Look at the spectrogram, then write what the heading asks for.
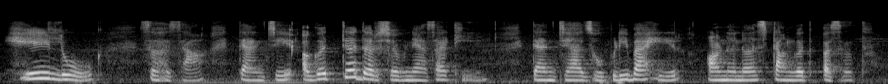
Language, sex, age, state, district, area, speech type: Marathi, female, 18-30, Maharashtra, Nashik, urban, read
